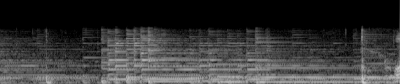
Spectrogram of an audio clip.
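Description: Flamenco acoustic guitar playing a soleá passage between sung verses, plucked notes picking up after a quieter first second, with a sharp strum near the end.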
